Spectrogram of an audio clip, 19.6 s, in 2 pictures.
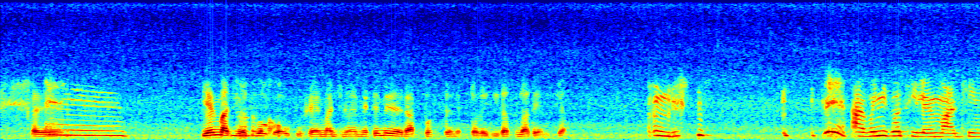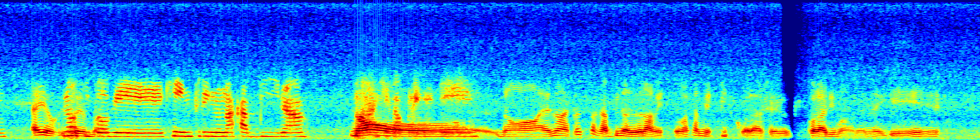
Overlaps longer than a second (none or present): present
